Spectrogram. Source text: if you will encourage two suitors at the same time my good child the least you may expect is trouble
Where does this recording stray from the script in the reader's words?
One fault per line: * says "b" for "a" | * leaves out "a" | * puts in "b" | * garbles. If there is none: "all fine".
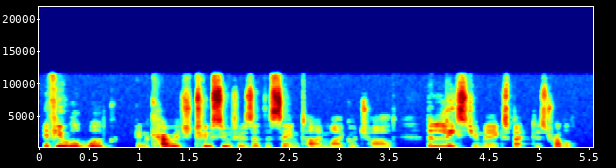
* puts in "will"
